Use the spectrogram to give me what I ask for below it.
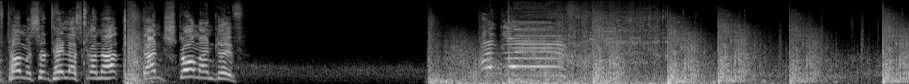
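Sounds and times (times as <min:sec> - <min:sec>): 
speech: 0:00.1 - 0:02.5
gunfire in a battle near a church, radio drama sound effect: 0:01.2 - 0:01.8, 0:04.3 - 0:09.0.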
